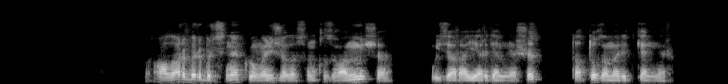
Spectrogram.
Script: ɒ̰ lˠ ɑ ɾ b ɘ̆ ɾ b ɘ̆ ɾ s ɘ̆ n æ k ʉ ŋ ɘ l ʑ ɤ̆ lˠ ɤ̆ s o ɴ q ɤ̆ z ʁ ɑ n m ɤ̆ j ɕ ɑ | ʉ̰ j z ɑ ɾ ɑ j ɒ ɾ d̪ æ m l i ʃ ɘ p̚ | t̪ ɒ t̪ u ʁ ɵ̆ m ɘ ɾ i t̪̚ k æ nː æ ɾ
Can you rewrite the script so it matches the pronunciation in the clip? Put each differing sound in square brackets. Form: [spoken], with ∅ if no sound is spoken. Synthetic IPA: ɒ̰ lˠ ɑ ɾ b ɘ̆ ɾ b ɘ̆ ɾ s ɘ̆ n æ k ʉ ŋ ɘ l ʑ ɤ̆ lˠ ɤ̆ s [ɤ] ɴ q ɤ̆ z ʁ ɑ n m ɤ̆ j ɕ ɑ | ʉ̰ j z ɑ ɾ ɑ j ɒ ɾ d̪ æ m l [æ] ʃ ɘ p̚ | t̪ ɒ t̪ u ʁ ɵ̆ m ɘ ɾ i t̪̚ k æ nː æ ɾ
